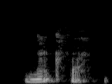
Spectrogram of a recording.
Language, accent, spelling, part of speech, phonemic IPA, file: English, Southern England, nakfa, noun, /ˈnɑkfə/, LL-Q1860 (eng)-nakfa.wav
- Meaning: The currency of Eritrea, divided into 100 cents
